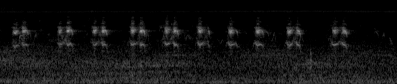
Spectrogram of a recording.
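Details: Common kestrel fledgling that left its barn nest box, calling from the ground on a farm in the early morning to draw attention: eleven evenly spaced shrill, slightly doubled notes in quick succession.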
